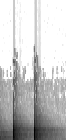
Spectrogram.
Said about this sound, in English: It was that same sound of the knock on the door that the temple police used to do. We thought they'd come for us.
